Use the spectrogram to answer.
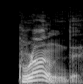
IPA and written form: grɑ:nd (Grande)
